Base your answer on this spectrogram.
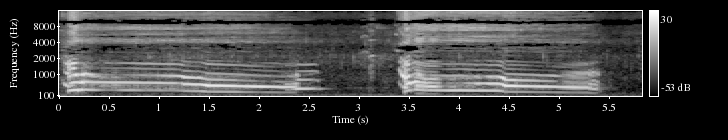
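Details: Coonhound named Trapper, a hunting dog, howling on a walk after picking up a scent to track. Two long, drawn-out howls, each about two and a half seconds and sagging slightly in pitch, are separated by a brief quiet gap.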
